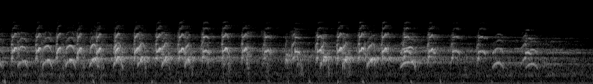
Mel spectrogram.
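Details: Two white-tailed eagles, one ringed, calling from a tree at a winter feeding ground in Estonia, 20 January 2013 at 15:30, giving a rapid series of yelping, goose-like notes, two or three per second, slowing and fading.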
